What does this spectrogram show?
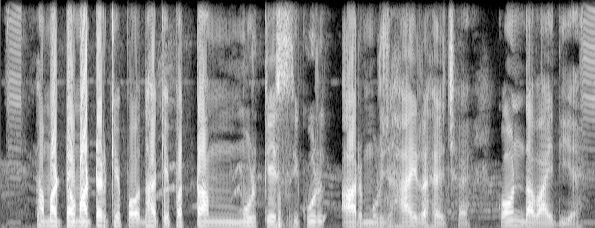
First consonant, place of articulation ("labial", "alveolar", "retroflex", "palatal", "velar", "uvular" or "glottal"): glottal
